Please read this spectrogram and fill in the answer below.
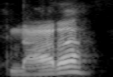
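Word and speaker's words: Ngata: So, we'll go get Nagata and Siraa. Yeah, Natada. He's pronounced Natada. Natada.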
